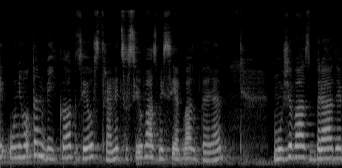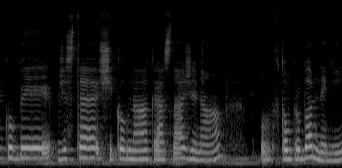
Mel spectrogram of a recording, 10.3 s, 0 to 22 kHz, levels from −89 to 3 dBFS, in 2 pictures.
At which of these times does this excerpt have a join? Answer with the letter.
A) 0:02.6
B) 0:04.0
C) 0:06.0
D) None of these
C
